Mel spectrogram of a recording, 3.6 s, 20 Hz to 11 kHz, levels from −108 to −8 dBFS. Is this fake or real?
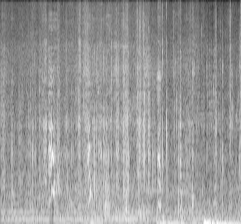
real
